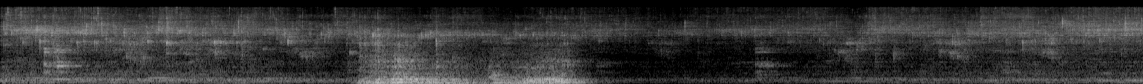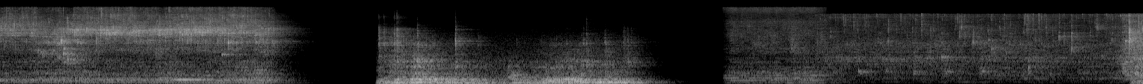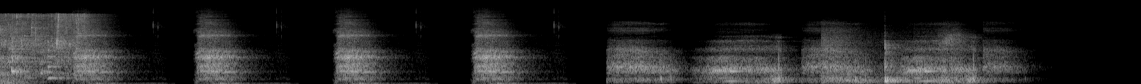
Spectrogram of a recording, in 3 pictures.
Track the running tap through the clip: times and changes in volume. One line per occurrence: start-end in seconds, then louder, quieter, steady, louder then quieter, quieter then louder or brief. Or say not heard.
0.0-14.2 quieter then louder
18.6-23.8 louder.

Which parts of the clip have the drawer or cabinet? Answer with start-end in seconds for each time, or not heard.
3.5-5.8, 15.2-17.8, 31.1-32.5.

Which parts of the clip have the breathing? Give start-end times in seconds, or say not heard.
22.7-33.0.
